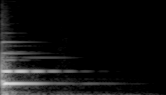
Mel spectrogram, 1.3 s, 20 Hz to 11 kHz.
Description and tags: Tuned pan sound. Digitally recorded with Rode NT 5 Mics in the Studio. Recorded and edited with REAPER.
